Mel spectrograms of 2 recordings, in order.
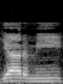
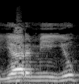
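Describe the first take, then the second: First: The word ends on a long 'i' sound. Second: The word ends with an added 'yu' sound. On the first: The speaker calls it right. "یا پر ضمہ ثقیل تھا وہ گر چکا ہے" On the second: The speaker calls it wrong. "یرمی یو پڑھا میں نے؟ نہیں"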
